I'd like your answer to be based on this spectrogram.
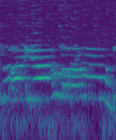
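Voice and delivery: high, slow, wailing cry to God; mock shrieking prayer; screaming prayer. Shown as a demonstration. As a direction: wail it out at the top of the voice. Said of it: "Mau jerit-jerit".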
